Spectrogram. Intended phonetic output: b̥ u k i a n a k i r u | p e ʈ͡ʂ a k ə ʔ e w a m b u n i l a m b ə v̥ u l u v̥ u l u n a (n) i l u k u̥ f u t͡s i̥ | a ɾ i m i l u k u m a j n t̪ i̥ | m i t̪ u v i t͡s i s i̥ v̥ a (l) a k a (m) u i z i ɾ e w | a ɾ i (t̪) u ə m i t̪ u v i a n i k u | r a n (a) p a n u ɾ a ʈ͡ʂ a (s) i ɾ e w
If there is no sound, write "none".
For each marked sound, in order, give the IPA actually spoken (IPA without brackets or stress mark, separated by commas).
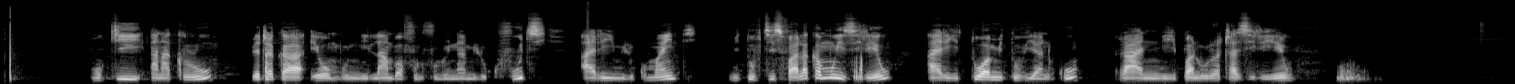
m, l, m, t̪, i, z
